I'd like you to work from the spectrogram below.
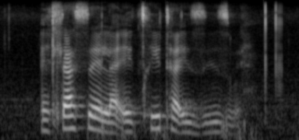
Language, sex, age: Xhosa, female, 31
